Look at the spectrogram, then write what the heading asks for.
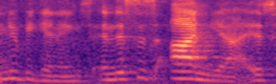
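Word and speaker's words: Aine: beginnings and this is anya is how her name is pronounced a i n e but it's pronounced anya and it says when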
